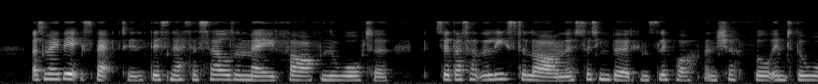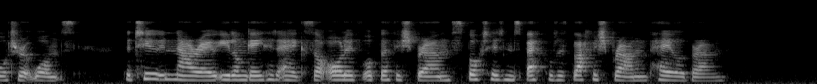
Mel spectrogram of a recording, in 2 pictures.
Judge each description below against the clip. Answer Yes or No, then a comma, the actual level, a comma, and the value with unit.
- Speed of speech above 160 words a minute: Yes, average, 185 wpm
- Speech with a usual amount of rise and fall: No, narrow, 2.3 semitones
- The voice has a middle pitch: No, high, 205 Hz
